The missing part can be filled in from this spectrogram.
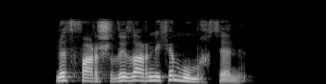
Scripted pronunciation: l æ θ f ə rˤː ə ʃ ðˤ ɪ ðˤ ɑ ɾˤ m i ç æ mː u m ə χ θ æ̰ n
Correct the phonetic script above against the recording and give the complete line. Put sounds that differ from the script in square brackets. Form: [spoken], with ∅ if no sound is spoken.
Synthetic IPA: l æ θ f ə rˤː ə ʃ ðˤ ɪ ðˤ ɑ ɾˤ [n] i ç æ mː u m ə χ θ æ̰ n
